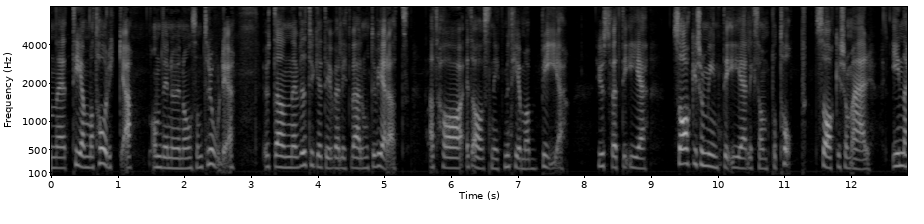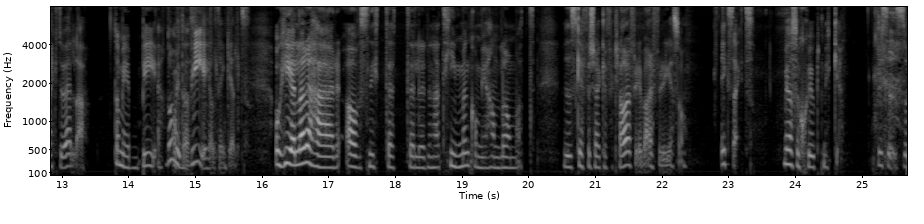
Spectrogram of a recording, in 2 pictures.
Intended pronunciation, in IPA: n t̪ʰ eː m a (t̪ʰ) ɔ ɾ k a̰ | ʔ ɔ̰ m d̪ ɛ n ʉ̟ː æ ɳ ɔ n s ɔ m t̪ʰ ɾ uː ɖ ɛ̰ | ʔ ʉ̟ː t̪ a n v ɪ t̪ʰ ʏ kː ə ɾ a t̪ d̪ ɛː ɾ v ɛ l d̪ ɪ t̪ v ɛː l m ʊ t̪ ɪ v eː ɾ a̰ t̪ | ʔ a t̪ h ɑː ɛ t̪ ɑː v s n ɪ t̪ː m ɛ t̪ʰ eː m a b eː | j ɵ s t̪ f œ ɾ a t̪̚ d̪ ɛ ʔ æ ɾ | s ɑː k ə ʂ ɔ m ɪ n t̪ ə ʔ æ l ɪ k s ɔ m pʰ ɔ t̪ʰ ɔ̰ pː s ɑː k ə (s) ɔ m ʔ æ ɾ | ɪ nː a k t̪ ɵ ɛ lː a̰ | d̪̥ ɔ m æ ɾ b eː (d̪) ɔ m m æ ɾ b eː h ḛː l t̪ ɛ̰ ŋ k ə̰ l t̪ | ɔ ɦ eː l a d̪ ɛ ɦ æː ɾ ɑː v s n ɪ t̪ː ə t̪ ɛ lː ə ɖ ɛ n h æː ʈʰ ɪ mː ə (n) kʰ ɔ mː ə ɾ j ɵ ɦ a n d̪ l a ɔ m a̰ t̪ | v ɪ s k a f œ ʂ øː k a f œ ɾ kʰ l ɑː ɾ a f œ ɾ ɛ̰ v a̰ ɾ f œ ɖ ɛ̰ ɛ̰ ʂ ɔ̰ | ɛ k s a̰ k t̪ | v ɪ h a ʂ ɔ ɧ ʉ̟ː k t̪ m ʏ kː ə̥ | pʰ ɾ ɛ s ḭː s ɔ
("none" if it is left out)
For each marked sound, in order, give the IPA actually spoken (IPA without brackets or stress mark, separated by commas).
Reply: t̪ʰ, ʂ, d̪, n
